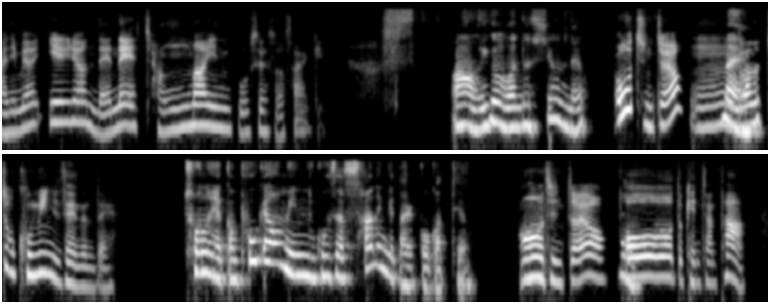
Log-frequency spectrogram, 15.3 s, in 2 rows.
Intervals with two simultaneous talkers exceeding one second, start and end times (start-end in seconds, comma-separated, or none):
none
